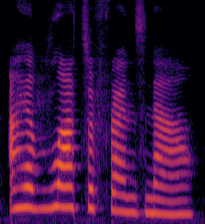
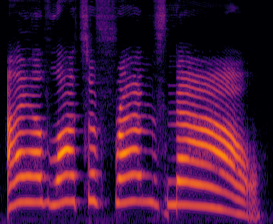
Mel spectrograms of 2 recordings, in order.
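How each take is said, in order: First: It is said at normal, quieter volume. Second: It is said very loudly.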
